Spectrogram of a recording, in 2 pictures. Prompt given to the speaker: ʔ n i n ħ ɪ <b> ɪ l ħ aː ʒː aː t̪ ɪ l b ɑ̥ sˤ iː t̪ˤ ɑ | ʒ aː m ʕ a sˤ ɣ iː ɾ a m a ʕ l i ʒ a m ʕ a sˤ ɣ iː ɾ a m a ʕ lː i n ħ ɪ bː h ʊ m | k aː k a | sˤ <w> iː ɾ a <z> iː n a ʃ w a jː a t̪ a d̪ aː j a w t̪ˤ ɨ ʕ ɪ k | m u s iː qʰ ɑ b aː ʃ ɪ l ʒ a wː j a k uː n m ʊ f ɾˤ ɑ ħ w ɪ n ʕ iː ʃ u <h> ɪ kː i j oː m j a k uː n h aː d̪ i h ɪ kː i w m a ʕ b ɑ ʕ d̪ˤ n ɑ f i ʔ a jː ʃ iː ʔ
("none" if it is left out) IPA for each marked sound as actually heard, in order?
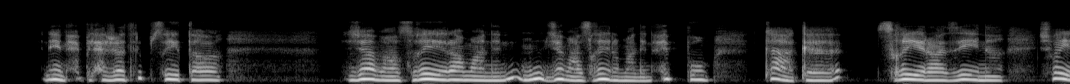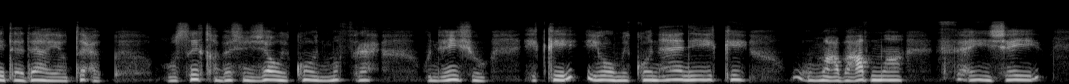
bː, ɣ, z, h

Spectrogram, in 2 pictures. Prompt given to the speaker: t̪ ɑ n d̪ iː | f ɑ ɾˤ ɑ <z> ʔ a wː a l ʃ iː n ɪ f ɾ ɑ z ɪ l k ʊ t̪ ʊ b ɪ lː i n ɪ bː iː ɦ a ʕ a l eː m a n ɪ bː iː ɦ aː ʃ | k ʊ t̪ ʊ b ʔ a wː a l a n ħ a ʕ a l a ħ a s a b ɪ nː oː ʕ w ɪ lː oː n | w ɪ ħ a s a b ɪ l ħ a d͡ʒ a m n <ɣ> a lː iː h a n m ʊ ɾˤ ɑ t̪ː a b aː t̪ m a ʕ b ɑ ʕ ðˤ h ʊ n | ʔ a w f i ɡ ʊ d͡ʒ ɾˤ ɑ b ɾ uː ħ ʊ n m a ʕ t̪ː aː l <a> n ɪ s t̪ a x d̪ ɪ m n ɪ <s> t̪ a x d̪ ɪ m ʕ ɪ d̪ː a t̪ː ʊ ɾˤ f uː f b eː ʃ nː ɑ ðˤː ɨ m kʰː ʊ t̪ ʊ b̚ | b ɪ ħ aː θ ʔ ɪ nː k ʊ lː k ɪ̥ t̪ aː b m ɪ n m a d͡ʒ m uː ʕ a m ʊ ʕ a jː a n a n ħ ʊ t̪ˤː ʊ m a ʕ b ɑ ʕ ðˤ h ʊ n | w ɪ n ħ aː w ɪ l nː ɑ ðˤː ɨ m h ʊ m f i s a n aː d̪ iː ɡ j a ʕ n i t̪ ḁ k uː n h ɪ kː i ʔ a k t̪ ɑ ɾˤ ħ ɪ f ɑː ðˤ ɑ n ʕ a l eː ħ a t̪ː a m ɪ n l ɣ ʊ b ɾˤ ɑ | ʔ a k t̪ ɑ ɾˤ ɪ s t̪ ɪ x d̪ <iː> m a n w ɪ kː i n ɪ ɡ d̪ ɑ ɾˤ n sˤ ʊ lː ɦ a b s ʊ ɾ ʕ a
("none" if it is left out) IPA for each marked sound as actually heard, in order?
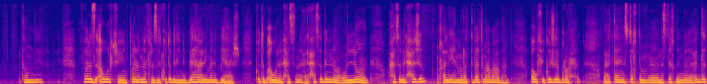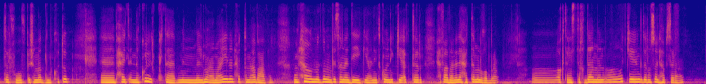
z, x, i, s, aː

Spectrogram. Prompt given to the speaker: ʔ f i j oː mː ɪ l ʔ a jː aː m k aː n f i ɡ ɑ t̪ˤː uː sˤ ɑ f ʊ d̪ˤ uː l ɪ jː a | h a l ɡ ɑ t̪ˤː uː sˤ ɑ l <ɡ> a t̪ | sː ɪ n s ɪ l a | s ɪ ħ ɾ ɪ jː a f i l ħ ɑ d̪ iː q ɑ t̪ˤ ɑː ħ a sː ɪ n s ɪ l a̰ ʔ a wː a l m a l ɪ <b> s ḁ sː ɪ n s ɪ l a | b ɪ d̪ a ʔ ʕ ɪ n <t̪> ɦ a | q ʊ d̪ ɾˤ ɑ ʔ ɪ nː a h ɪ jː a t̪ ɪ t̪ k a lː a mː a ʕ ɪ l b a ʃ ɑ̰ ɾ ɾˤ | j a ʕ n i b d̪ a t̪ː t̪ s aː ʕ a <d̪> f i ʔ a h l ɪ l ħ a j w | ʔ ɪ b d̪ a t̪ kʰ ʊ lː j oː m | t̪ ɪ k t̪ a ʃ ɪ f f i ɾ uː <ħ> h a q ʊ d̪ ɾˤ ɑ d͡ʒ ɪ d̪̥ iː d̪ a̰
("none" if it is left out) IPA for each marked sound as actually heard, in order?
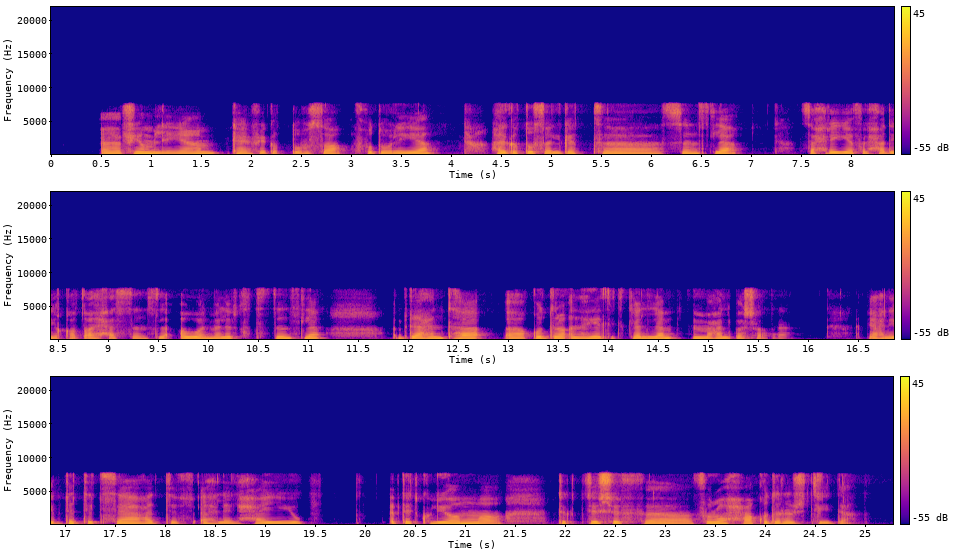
ɡ, b, d̪, d̪, ħ

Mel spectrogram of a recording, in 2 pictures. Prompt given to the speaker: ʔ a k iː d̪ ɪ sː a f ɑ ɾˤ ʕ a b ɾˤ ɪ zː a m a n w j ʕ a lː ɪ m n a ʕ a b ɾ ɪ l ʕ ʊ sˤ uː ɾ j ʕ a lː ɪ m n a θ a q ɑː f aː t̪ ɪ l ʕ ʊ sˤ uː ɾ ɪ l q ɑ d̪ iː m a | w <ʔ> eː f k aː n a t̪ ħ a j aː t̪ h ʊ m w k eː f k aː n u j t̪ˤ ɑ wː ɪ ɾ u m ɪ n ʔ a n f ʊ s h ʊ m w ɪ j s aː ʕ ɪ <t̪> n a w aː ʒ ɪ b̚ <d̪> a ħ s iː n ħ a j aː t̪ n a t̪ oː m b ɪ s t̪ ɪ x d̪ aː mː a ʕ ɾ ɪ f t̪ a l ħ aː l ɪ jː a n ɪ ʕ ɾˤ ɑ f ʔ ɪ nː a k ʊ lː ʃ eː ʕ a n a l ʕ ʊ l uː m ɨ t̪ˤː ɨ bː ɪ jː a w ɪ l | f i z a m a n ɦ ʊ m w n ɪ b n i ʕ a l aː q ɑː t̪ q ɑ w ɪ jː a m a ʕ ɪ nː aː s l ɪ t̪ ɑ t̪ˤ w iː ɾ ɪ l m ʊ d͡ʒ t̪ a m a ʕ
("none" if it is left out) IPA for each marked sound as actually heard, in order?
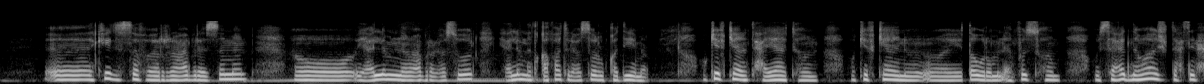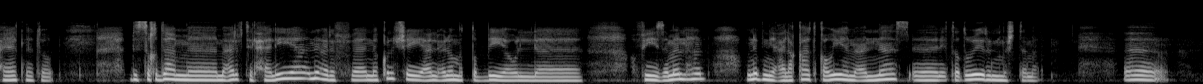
k, d̪, t̪

